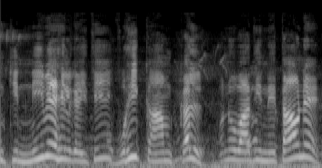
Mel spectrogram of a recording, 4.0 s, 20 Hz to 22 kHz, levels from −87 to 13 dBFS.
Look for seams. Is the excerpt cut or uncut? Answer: cut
